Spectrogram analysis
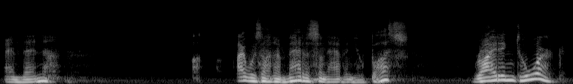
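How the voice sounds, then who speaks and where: An actor playing a distressed, haunted man who claims to be the last Martian, with an American accent and halting, anguished delivery in a 1950s radio drama style. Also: on the high side, sing-song, breathy edge, heavily acted. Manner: halting, anguished, hesitant and repeating himself. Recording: dull, muffled vintage radio recording.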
